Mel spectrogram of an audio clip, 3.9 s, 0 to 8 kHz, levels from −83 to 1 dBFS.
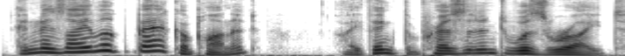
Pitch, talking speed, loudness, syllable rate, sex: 165 Hz, 200 wpm, -16 LUFS, 5.0 syllables/s, male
